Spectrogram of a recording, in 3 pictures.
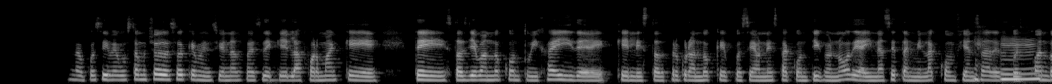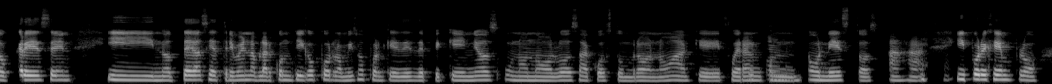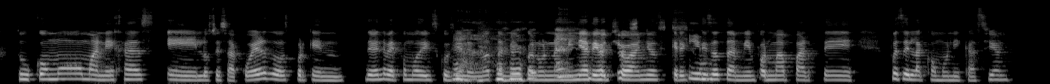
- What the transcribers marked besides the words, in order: other noise; chuckle
- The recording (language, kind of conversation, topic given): Spanish, podcast, ¿Cómo describirías una buena comunicación familiar?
